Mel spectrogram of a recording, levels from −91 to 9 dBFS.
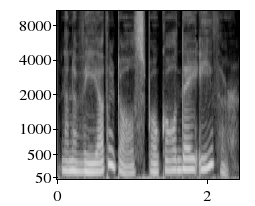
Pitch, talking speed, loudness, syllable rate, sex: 190 Hz, 220 wpm, -15 LUFS, 5.2 syllables/s, female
